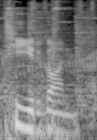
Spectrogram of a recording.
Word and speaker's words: تیرگان: بذارینم بگم تیرگان من اگه دوباره گفتم تیرگان باید ببخشید تلفظ صحیح این کلمه هست تیرگان مثل تیر ماهی.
